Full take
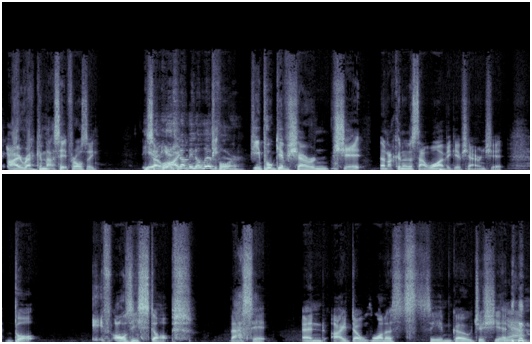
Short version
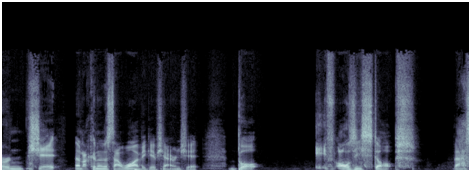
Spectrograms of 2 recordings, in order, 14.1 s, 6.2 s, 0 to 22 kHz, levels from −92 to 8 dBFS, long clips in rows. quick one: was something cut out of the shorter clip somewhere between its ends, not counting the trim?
no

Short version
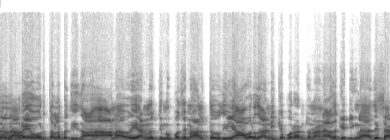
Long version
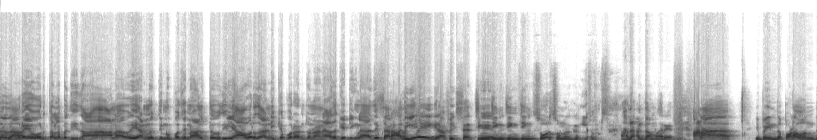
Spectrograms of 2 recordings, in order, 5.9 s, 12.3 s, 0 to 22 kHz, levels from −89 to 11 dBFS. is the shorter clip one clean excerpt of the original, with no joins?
yes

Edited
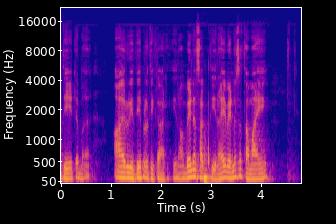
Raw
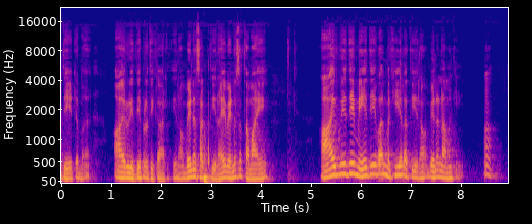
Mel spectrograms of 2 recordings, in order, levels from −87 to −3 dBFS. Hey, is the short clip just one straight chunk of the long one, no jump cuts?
yes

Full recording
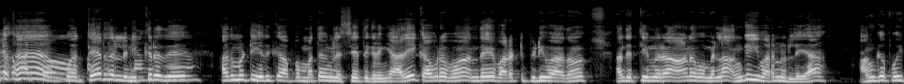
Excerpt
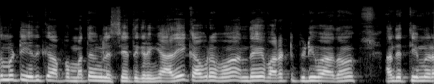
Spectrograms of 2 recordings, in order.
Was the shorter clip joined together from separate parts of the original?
no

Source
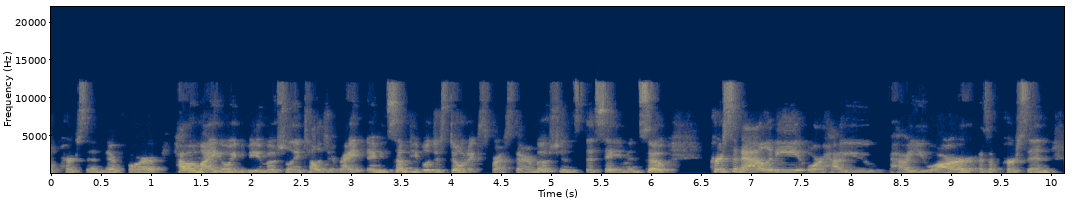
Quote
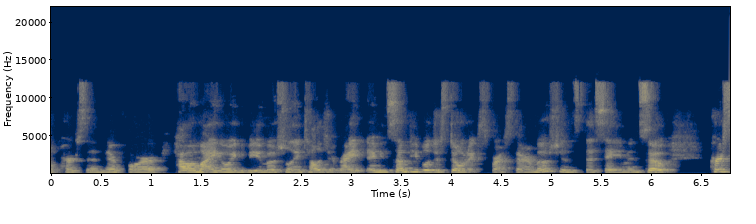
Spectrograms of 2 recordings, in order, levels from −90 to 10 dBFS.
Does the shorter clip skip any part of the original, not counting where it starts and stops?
no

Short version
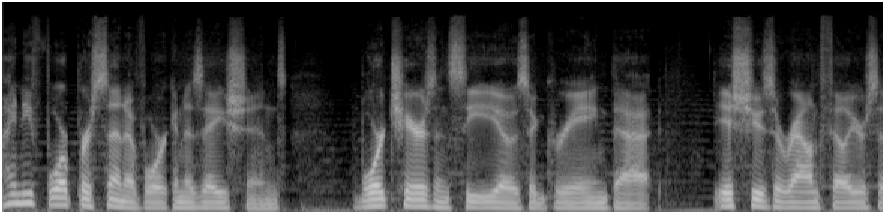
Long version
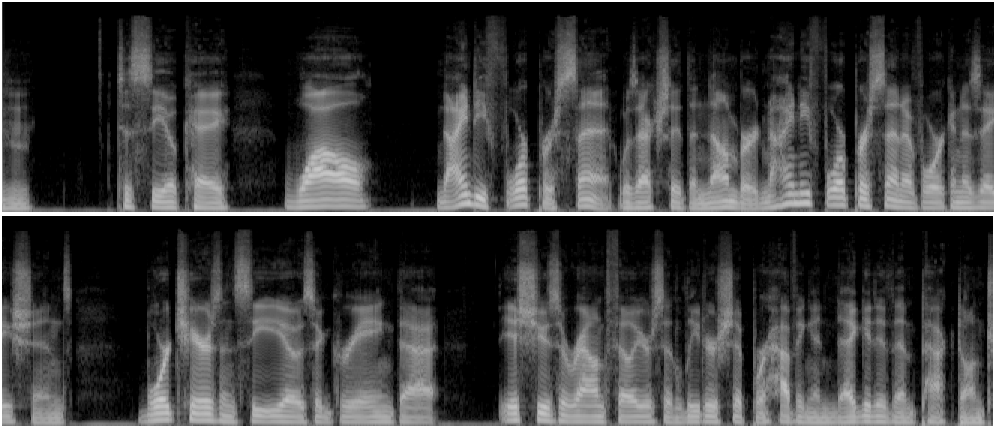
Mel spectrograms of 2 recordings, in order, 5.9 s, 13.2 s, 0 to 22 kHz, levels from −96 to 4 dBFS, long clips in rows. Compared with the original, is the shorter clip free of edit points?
yes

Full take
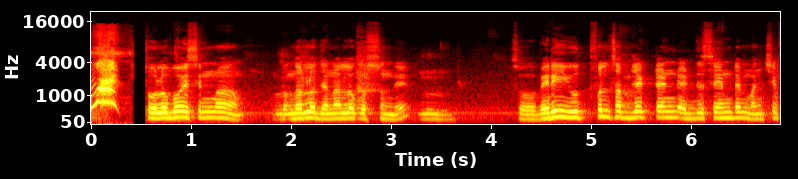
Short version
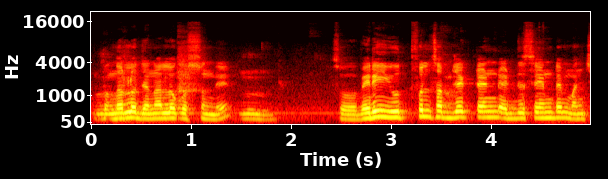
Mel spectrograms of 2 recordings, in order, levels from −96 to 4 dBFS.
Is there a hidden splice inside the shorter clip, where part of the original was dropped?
no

